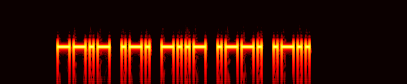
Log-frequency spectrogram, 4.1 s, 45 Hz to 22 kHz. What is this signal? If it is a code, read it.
Morse code, heard as a keyed tone, about 28 wpm, 700 Hz. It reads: QRXPL
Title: Code Groups - 5 Letters - 30wpm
